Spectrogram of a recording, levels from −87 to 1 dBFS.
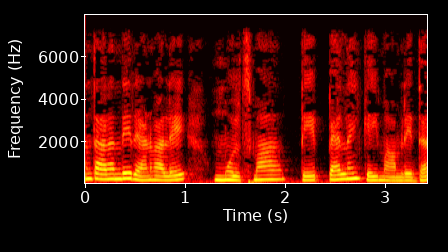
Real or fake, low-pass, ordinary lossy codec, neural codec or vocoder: real; 7.2 kHz; none; none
